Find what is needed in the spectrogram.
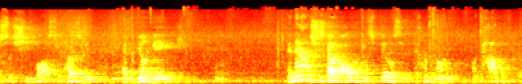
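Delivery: low, soft, sincere sermon voice; hushed earnest preaching. Acted. Preacher telling the congregation of the widow's grief, hushed and sincere. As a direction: draw the congregation in quietly.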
